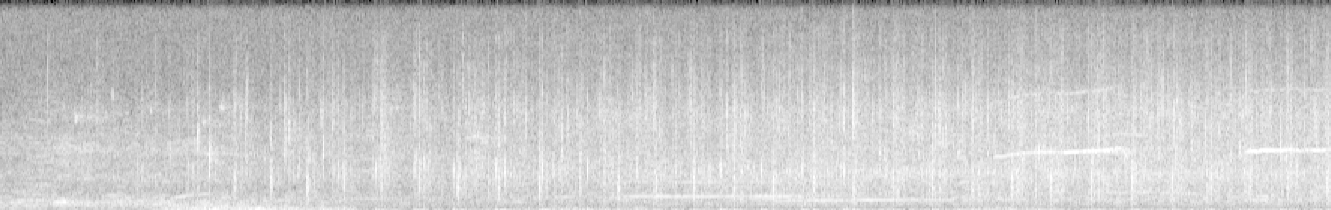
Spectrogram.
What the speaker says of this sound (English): They get a big round of applause from their crowd.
